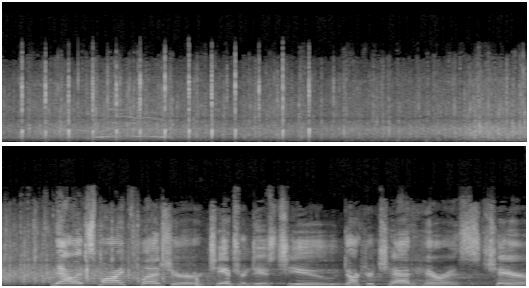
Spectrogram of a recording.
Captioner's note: applause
